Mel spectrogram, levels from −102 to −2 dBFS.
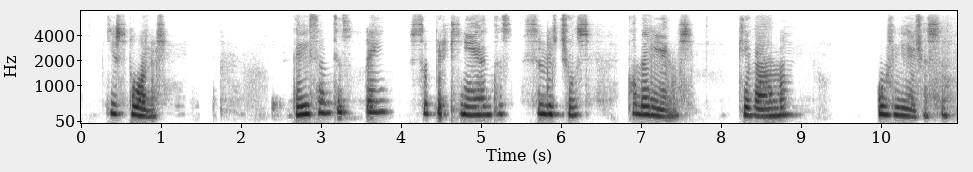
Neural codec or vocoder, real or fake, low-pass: codec, 44.1 kHz, 1.7 kbps, Pupu-Codec; fake; 7.2 kHz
